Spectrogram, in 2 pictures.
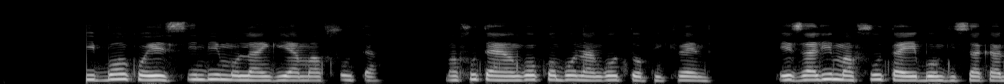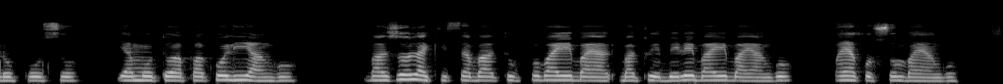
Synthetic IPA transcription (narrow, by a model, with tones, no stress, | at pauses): bi˨bɔ˦kɔ˨e˨si˦mbi˦mo˨la˨ŋɡi˨ja˨ma˨fu˦ta˨ | ma˨fu˦ta˨ja˨ŋɡo˦ko˦mbo˦na˨a˨ŋɡo˦to˨pi˨kʁɛ˦n | e˨za˨li˦ma˨fu˦ta˨e˨bo˨ŋɡi˨sa˨ka˨lo˨po˨so˨ | ja˨mo˨to˨a˨pa˨ko˦li˦ja˨ŋɡo˦ | ba˨zo˦la˨ki˨sa˨to˨po˦˨ba˨to˨e˨be˨le˦ba˦je˦ba˨ja˨ŋɡo˦ | ba˦ja˦ko˨so˦mba˨ja˨ŋɡo˦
